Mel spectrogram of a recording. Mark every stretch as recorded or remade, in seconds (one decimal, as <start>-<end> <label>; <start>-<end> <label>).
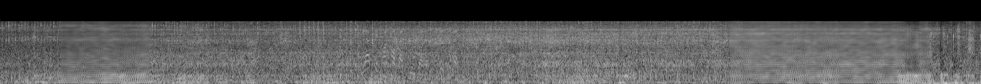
0.0-0.6 recorded; 0.6-1.5 remade; 1.5-7.3 recorded; 7.3-9.3 remade; 9.3-9.8 recorded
